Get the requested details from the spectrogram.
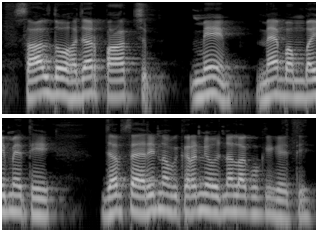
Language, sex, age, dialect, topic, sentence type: Hindi, male, 25-30, Hindustani Malvi Khadi Boli, banking, statement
